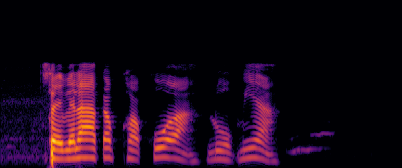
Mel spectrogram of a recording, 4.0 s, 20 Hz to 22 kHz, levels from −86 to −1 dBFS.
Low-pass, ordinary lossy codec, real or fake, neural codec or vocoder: 5.4 kHz; none; real; none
